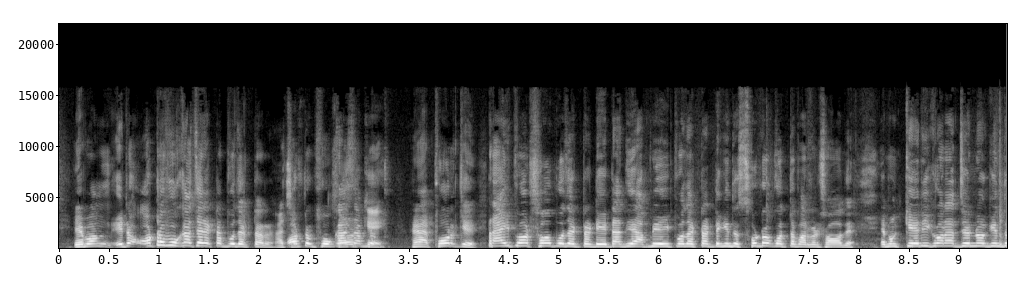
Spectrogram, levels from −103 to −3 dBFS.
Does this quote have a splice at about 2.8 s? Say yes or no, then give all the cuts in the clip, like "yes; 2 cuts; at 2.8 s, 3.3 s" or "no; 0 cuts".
no; 1 cut; at 4.2 s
